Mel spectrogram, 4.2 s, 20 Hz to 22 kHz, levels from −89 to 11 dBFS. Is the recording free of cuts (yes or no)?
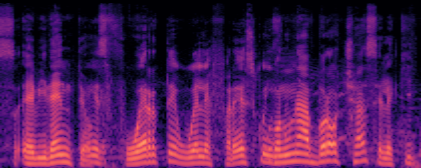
no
